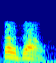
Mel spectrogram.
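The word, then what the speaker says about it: sozo (σῴζω): This is S long O, Z long O, sozo.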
